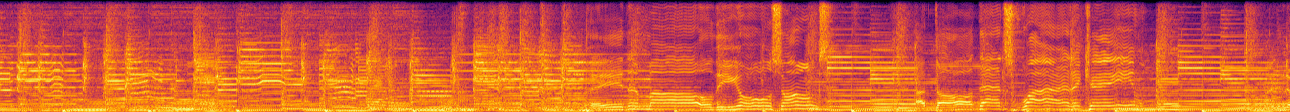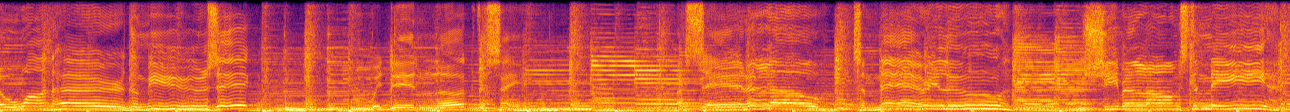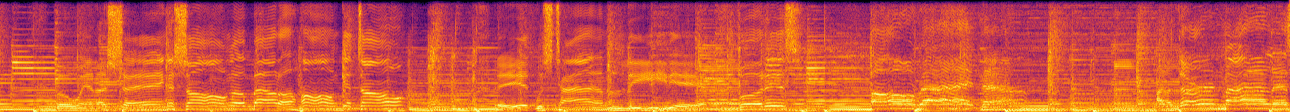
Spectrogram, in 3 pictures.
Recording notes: Live at the SouthPoint Casino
